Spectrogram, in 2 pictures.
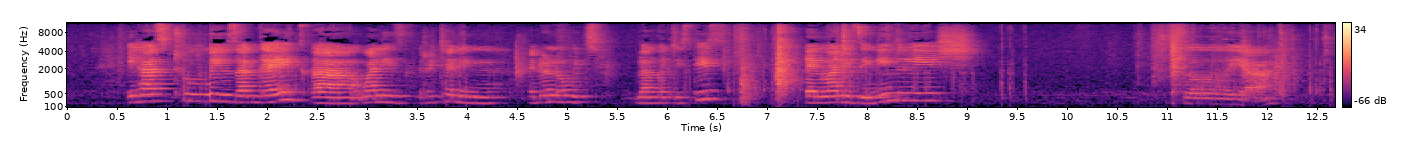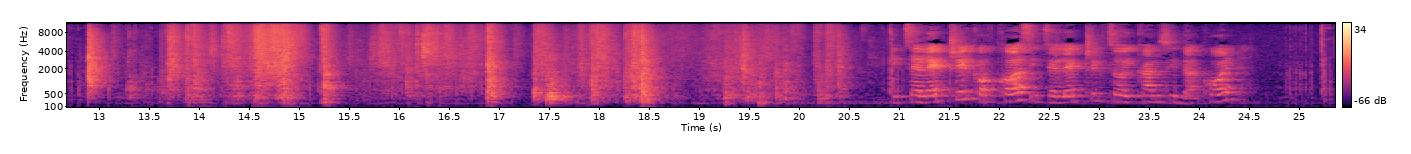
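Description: A young woman talks calmly and close by.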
